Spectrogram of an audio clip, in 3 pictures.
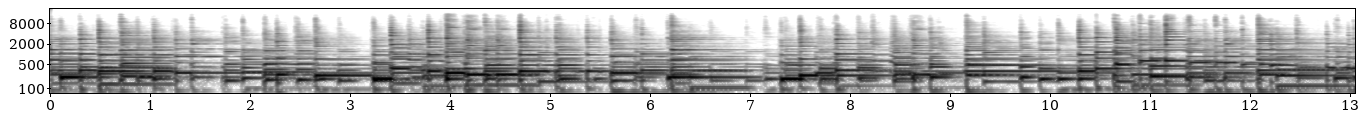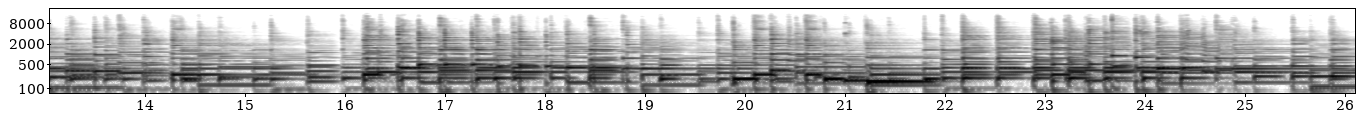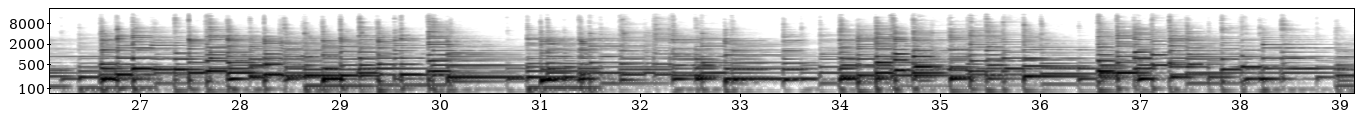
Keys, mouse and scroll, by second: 0.0 click, 0.7 shift+middle click, 0.9-1.5 shift+scroll up 2, 1.7-4.7 drag, 4.7 Tab, 5.2 alt+z, 5.4 middle click, 6.3 ctrl+s, 6.3 ctrl+click, 6.7 middle click, 7.2 Tab, 7.5 middle click, 8.0 ctrl+s, 8.2 Tab, 8.7 click, 9.0 click, 9.8 click, 11.1 ctrl+s, 11.7 /, 13.2-14.7 middle drag, 14.7 ctrl+s, 14.9 middle click, 15.7 click, 17.5-18.6 middle drag, 18.6 click, 19.9 ctrl+z, 20.1 click, 22.6-24.4 middle drag, 24.4 s, 28.1 click, 29.7 s, 32.4 click, 33.4 click, 33.7-34.0 scroll down 2, 34.0 middle click, 34.4 click, 34.8 middle click, 35.3 ctrl+s, 35.4 click, 35.7-36.4 scroll down 2, 36.4 alt+middle click, 37.0 alt+z, 37.3-37.9 alt+scroll up 3, 37.9 shift+d, 38.9 click.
